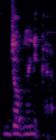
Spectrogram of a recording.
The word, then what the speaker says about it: Dominica: I've watched their news from Antigua and Barbuda and Dominica itself, so it's Dominica.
